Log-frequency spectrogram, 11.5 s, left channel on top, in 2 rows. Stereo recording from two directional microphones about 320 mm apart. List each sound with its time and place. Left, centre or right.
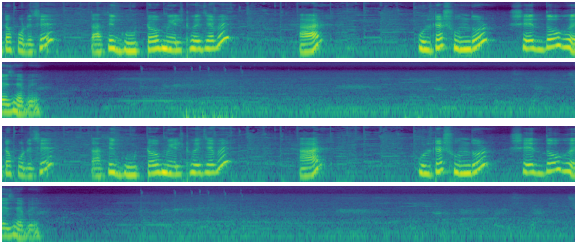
0.0 s speech: centre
